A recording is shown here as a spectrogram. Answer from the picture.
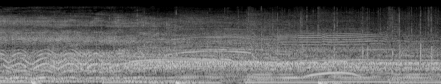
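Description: Live backing band playing an instrumental break in a slow ballad, with held bass notes under a melody line. Audience whoops and cheers come over the band in the first second or so.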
